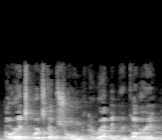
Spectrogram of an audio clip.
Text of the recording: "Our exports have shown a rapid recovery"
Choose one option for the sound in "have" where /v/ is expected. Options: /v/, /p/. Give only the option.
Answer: /p/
